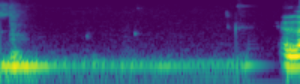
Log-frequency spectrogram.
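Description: A pause between two speakers: near silence with a faint steady low hum and a few faint clicks about a second and a half in, then a man's voice starts to say "Hello" at the very end.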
